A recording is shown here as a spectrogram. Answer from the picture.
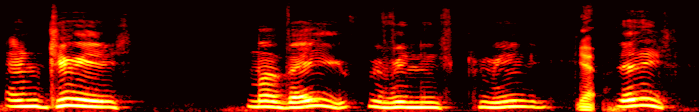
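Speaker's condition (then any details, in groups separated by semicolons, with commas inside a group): Cerebral palsy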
